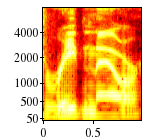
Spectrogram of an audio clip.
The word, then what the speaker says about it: Readnour: But that is pronounced Readnour, and Readnour.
